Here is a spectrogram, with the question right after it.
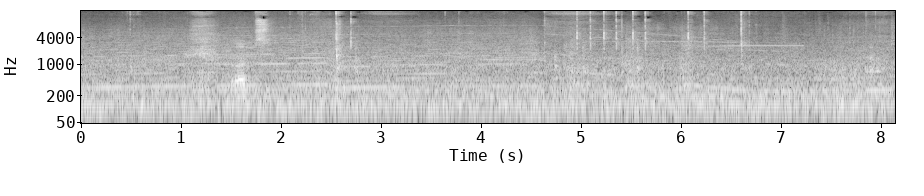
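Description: A racing car engine drones loudly in Assetto Corsa Competizione as the car drifts, with a sustained hum and tire noise, while someone speaks briefly over it.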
